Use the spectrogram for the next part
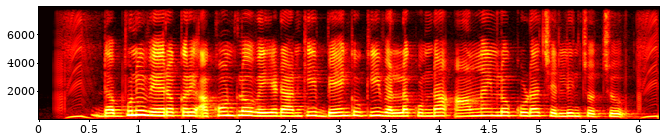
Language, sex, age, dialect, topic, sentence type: Telugu, female, 25-30, Central/Coastal, banking, statement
